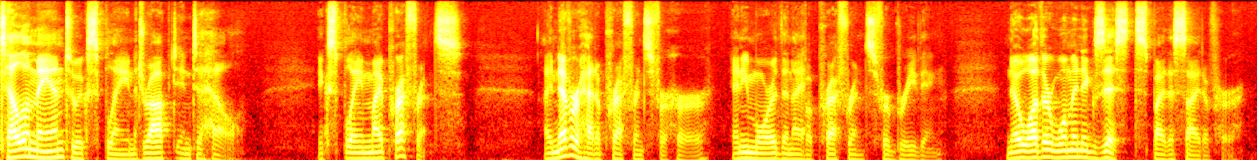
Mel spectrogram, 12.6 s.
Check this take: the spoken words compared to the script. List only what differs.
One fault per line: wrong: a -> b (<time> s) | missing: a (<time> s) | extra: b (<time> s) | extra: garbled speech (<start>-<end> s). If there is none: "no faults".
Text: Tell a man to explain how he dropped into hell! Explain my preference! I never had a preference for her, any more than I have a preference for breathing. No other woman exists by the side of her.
missing: how he (1.4 s)
missing: have (8.0 s)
